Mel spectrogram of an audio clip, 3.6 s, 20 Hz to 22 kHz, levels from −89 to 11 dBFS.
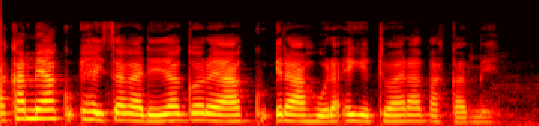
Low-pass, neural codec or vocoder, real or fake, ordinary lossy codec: none; none; real; none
